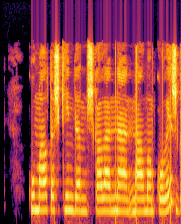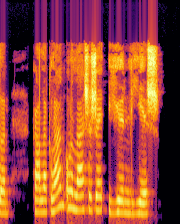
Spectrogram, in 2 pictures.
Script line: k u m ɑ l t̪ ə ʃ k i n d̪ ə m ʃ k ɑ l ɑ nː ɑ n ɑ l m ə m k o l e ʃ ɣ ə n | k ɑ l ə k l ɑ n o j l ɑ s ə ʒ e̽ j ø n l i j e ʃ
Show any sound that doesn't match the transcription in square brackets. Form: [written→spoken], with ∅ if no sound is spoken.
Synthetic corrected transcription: k u m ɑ l t̪ ə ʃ k i n d̪ ə m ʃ k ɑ l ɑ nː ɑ n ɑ l m ə m k o l e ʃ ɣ ə n | k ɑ l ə k l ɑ n o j l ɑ [s→ʃ] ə ʒ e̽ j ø n l i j e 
